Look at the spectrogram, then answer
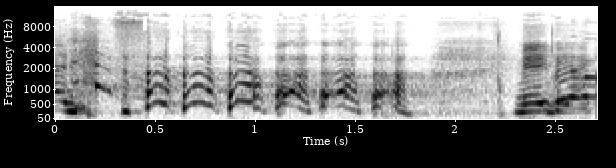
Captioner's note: laughs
